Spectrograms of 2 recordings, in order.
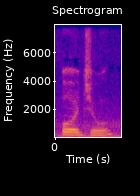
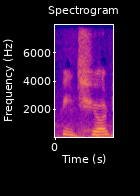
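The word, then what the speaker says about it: Peugeot: आहे आमची न्यू कार याच नाव आहे पजो जे मला स्पेलिंग प्रमाणे पिझट वाटायचं ्याच प्रोनन्सिएशन पजो आहे अशी मी तुम्हाला बाहेरून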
